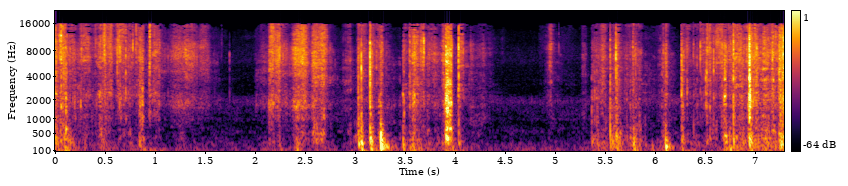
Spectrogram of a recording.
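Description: Carded Pez dispensers in plastic blister packs being handled and shuffled: scattered crinkling of plastic and card with a few sharp clicks and taps, quieter for a moment about halfway through.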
